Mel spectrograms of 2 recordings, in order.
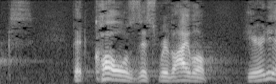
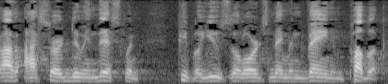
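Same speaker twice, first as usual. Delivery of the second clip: ordinary talk, nothing marked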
